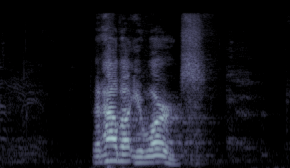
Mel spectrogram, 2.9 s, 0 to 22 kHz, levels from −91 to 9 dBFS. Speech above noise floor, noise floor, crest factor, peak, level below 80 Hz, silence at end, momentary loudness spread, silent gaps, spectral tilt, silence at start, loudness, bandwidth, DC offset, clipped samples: 52 dB; -79 dBFS; 18 dB; -14 dBFS; -78 dBFS; 0.9 s; 18 LU; none; -4.5 dB/octave; 0.95 s; -27 LUFS; 16 kHz; under 0.1%; under 0.1%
